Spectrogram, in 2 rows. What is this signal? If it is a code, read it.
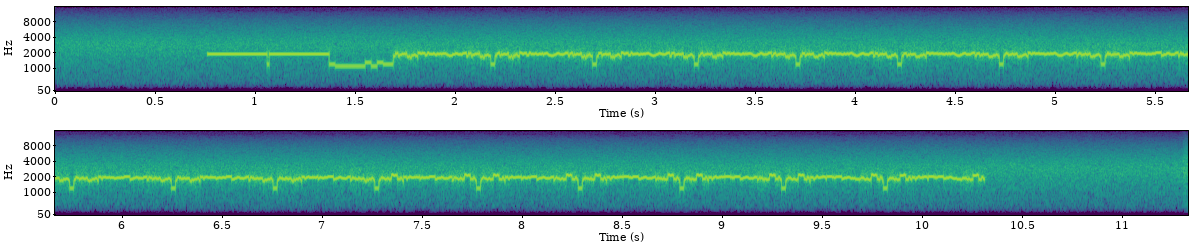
SSTV (slow-scan television), PD 120, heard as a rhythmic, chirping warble, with radio hiss and a squelch burst at the end.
